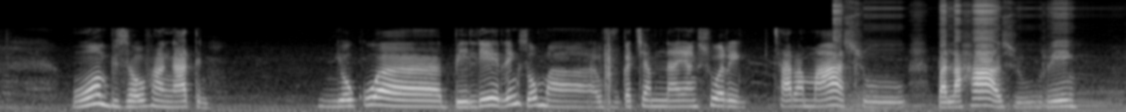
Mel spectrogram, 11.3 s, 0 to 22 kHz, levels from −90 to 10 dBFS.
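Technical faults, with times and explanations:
8.33 to 11.26 s, imaging from sample-and-hold upsampling: the speech was raised to a higher rate by repeating samples without a smoothing filter, which points to a 16 kHz source. Mirrored spectrum fills about 8 to 16 kHz, about 18 dB down, adding a metallic fizz that tracks the voice.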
